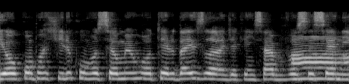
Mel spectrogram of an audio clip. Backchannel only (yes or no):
no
